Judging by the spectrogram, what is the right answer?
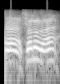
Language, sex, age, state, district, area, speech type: Tamil, male, 60+, Tamil Nadu, Madurai, rural, conversation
